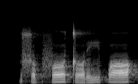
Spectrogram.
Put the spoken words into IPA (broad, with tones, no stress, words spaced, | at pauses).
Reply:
so˨pfoː˦ to˨ɾiː˦ ɓɔ˦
